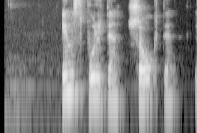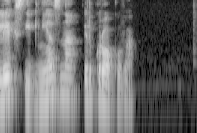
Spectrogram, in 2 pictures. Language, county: Lithuanian, Marijampolė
